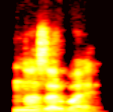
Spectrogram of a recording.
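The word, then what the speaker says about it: Nazarbayev: नूर सुल्तान नजरबाय, ठीक है, वी जो है ये साइलेंट है।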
